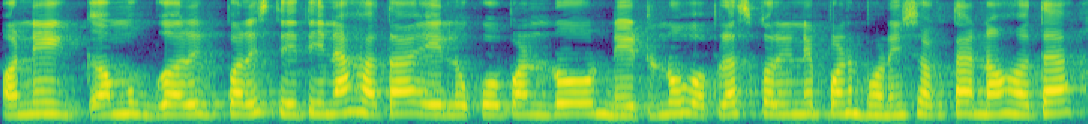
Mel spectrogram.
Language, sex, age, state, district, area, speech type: Gujarati, female, 18-30, Gujarat, Ahmedabad, urban, spontaneous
